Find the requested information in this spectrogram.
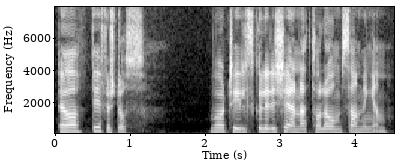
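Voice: medium pitch, flat delivery, fairly bright tone, smooth, dry recording, studio quality, lightly acted. A reader voicing a sick woman who answers her husband tersely and tiredly, in an audiobook of classic prose. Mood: weary. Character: ill, weary woman, cold toward husband.

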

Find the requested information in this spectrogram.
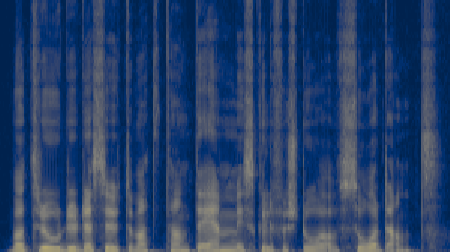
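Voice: medium pitch, flat delivery, a bit bright, dry recording, natural voice. A reader voicing a sick, weary, curt wife. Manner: terse, tired replies. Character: ill, weary woman, cold toward husband. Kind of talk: audiobook reading of classic prose.

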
